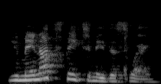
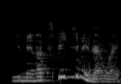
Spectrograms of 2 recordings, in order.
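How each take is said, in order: First: Low, steady, no-nonsense mother; firm rebuke. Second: Softer, fast, with a laugh; firm rebuke. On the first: Mother to her seventeen-year-old daughter, firm rebuke. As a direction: lay down the line calmly but firmly. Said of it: "that's exactly how I said it, that kind of tone of voice". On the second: Mother retelling her rebuke to a teen, softer and laughing. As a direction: redo the rebuke quickly, half laughing. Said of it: "I said". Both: Retold or imitated.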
